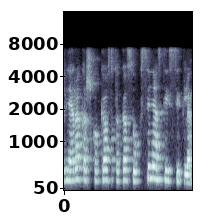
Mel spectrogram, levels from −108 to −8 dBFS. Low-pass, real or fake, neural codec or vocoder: 7.2 kHz; real; none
